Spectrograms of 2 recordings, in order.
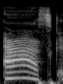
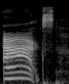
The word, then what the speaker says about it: ask: all of you haters who say it's ask, not ax. Both are grammatically correct. It just depends on the history of the word. The pronunciation ax has actually been part of the English language for centuries. In fact, once upon a time, aka as far back as the 8th century, ax was considered the correct pronunciation.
